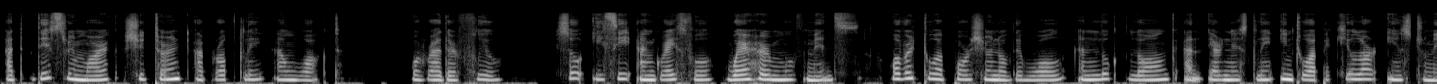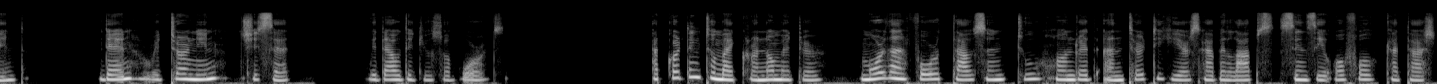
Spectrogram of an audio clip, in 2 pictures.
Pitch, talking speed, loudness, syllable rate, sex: 225 Hz, 125 wpm, -18 LUFS, 4.4 syllables/s, female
